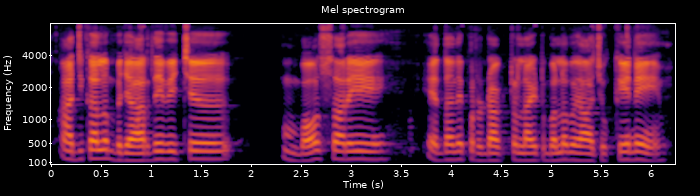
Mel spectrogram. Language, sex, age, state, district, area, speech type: Punjabi, male, 30-45, Punjab, Mohali, rural, spontaneous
